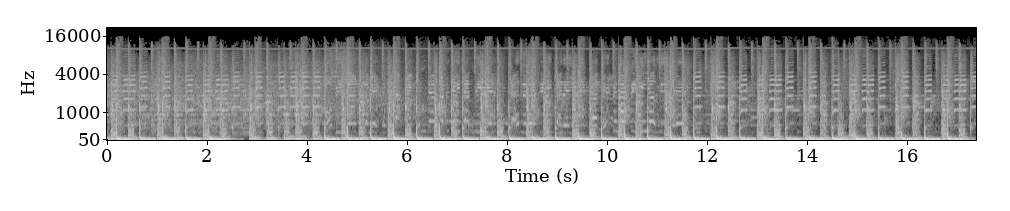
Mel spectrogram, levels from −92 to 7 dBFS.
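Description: From start to finish a thin, high whistle sits behind the sound, wandering in pitch between about 10.1 and 10.5 kHz and lying roughly 25 dB below the program level. This is switching supply whistle: a switch-mode power supply feeding the recording chain is running in an audible burst mode or beating against another supply, and its switching frequency leaks into the audio path, shifting as the load on it changes.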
